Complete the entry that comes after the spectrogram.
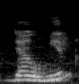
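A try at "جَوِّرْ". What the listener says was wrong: Jaurib, bukan jauwir. Jaurib, ada ba.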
